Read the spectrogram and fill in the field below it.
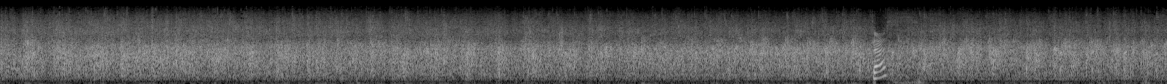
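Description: Sustained audience applause at a steady, dense level at the end of an hour-long live history talk at the Humboldt Forum, a crowd clapping continuously for several seconds with a brief sharp sound near the end.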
